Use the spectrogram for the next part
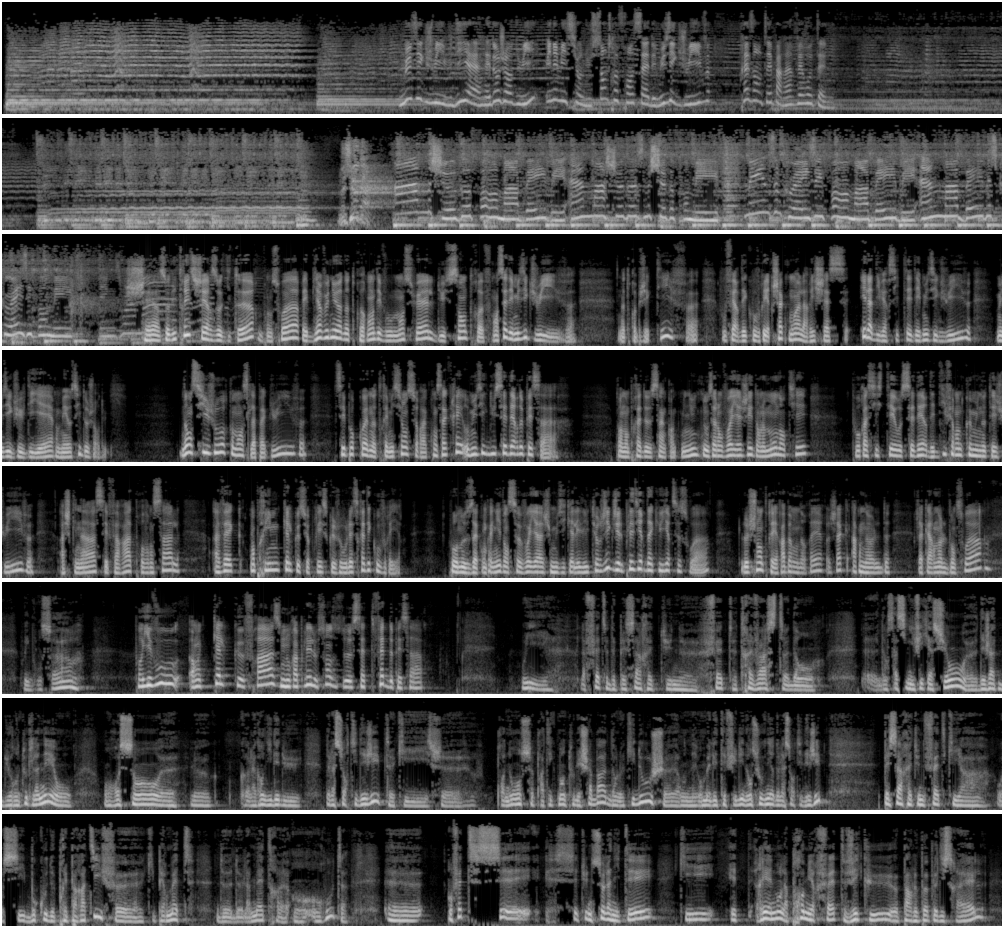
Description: Radio program in French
